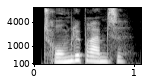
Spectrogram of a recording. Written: tromlebremse

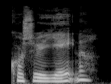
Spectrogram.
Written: korsoraner

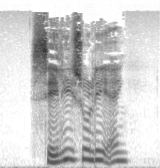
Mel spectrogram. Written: selvisolering

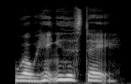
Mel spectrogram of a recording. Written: uafhængighedsdag

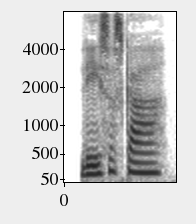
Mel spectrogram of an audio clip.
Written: læserskare

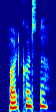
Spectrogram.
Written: boldkunstner

